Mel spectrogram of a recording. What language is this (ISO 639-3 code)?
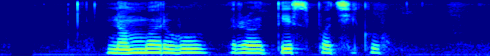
nep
